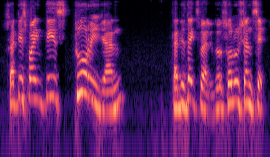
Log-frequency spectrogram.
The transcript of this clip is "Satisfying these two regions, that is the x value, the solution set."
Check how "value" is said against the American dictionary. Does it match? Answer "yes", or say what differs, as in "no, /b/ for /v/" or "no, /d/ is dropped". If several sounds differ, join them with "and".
no, /p/ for /v/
